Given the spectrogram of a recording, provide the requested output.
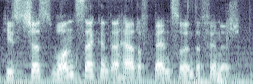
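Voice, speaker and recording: A man's voice: fairly high pitch, animated, quick pace. A man giving conversational live commentary as a co-caster on an esports racing game. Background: music.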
